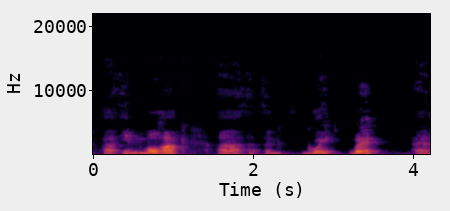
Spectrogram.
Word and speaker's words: Kwe: No, let me say in Mohawk, Gwe. Where? And how do we spell that for our viewers?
